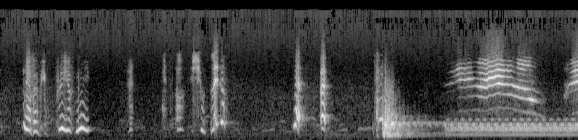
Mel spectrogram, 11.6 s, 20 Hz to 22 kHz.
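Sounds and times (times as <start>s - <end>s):
speech: 0.6s - 1.9s
low drone: 7.3s - 11.5s
sharp knocks and a heavier thud: 7.5s - 8.3s
cat meowing: 9.1s - 10.8s.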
